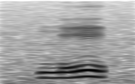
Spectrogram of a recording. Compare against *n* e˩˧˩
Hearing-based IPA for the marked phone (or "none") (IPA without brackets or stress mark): n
